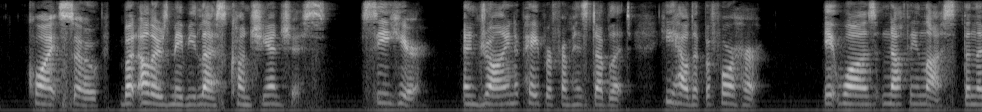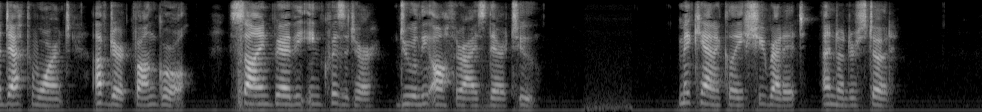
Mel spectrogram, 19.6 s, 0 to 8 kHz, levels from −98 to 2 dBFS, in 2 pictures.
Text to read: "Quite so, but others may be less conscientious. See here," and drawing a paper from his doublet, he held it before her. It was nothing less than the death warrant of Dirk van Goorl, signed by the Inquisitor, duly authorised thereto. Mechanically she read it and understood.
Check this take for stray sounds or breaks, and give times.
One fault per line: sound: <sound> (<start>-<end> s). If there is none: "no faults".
no faults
